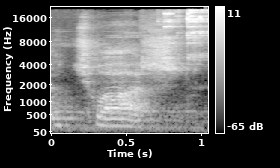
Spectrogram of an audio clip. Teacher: जब त जो है वह तालव्य श से योग करता है तो त च तथा तालव्य श छ बनता है। अर्थात नियम क्या बोल रहा है कि त च में बदलता है और श जो है वह छ में बदलता है।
